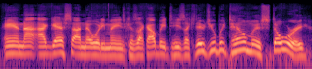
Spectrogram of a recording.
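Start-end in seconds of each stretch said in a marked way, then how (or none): 2.4-3.9 lightly voiced buddy, a touch higher; a hint of a drawling friend; impression of Trey. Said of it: "That's my impression of Trey".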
